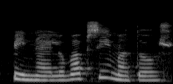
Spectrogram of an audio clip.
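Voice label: paintbrush large description Greek; tuxpaint-stamps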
